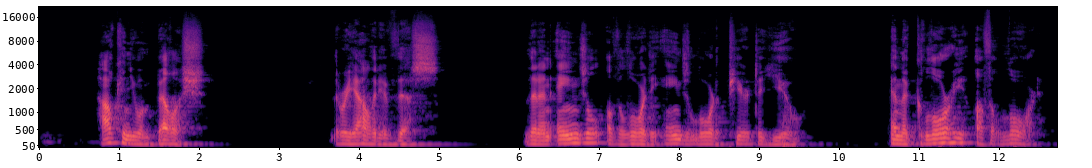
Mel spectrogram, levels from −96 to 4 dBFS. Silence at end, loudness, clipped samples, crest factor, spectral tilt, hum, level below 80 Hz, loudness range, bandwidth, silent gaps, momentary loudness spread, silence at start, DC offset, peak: 0.25 s; -34 LUFS; under 0.1%; 24 dB; -5.5 dB/octave; none; -62 dBFS; 3 LU; 17 kHz; 2.42-3.36 s, 3.45-3.63 s, 5.48-6.05 s, 10.02-10.18 s, 10.24-10.44 s, 10.50-10.61 s; 10 LU; 0.75 s; under 0.1%; -12 dBFS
